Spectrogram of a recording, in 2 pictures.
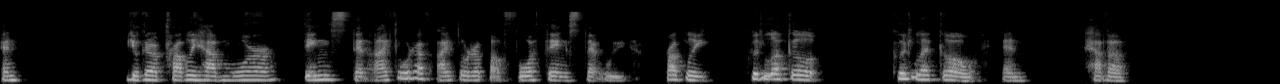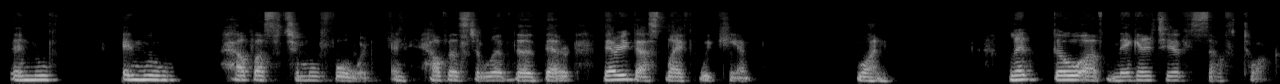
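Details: Adult woman with aphasia, plus apraxia of speech and dysarthria, after a stroke about five years earlier; her speech can sometimes be hard to understand.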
